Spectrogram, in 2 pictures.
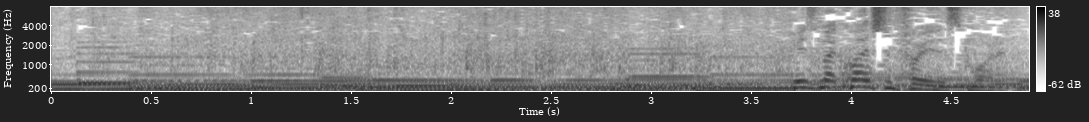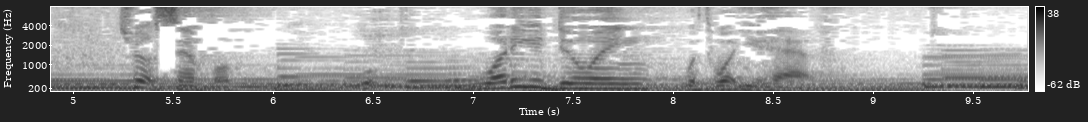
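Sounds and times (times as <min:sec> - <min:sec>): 
audience clapping: 0:00.0 - 0:05.2
speech: 0:03.7 - 0:09.6.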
